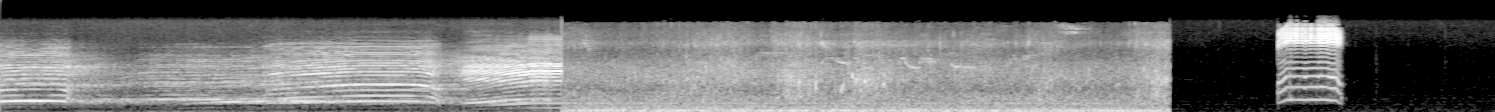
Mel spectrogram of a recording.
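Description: A cow mooing: a short moo, then a long drawn-out one. Then several seconds of steady rushing noise with a heavy low rumble, and after a brief silence a single short sheep bleat near the end.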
